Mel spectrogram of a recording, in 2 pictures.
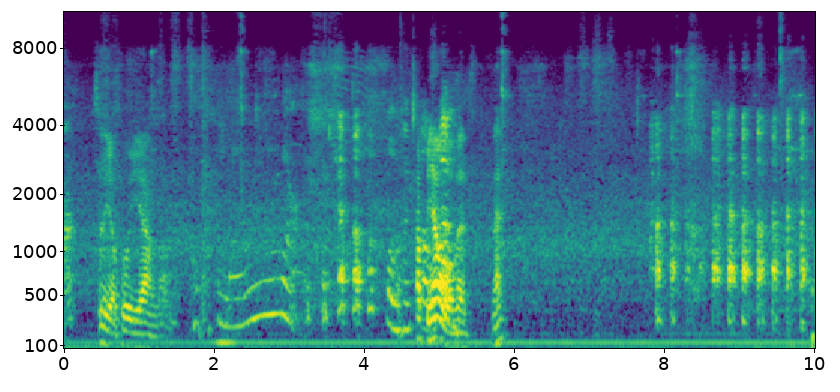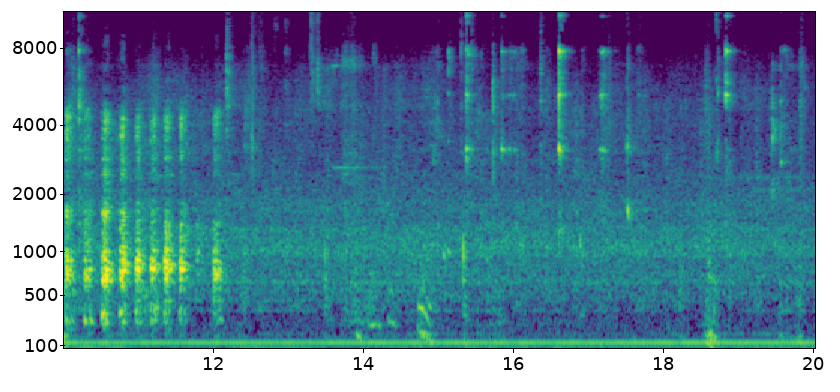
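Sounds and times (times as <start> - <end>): steady low hum: 0.0 - 20.0
woman laughing loudly: 7.8 - 12.2
chopsticks clicking on bowls: 14.9 - 17.8.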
